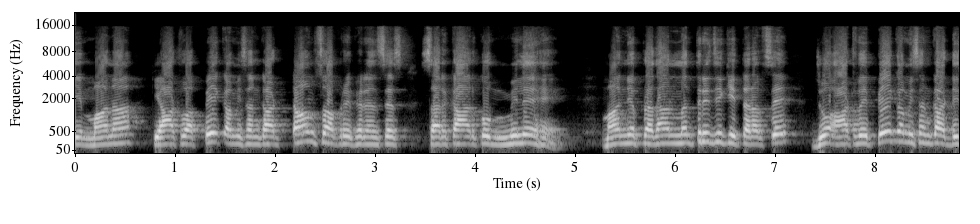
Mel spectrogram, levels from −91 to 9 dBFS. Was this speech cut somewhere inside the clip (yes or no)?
yes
